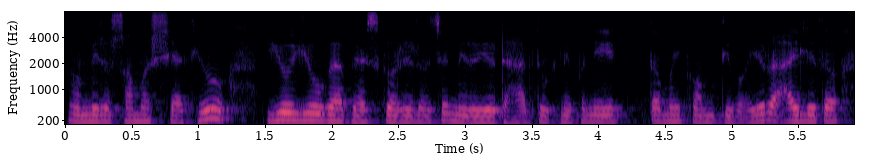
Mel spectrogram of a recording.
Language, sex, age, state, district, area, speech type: Nepali, female, 60+, West Bengal, Darjeeling, rural, spontaneous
